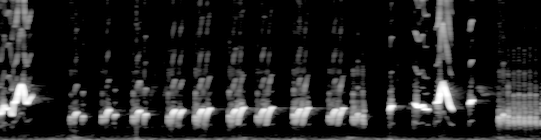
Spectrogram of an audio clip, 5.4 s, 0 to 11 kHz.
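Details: A wild Black-crested bulbul recorded at Chaiya on 29 December 2023 gives a quick run of about a dozen bright, slurred chirps, opening and closing with a longer rising-falling whistle and ending in a brief buzzy chatter.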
